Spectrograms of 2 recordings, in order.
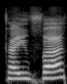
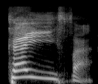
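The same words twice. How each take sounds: First: The first vowel is slanted toward an e sound. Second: The first vowel is kept straight and open. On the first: The speaker calls it wrong. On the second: The speaker calls it right.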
